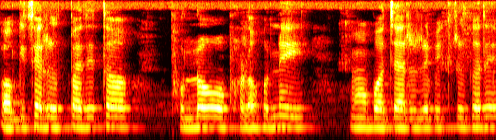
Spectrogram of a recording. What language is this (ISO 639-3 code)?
ori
